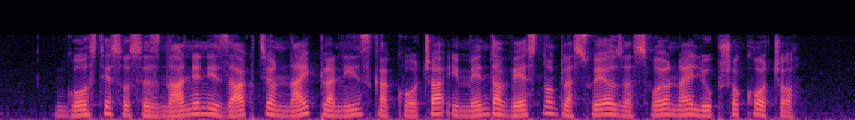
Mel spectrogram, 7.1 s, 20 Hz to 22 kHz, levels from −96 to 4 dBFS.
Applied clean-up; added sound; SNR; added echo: none; none; none; none.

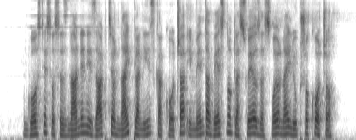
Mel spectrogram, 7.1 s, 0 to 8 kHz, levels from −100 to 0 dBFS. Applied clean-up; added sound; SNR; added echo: neural mask model DeepFilterNet 3.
